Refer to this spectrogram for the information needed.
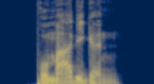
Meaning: inflection of pomadig: 1. strong genitive masculine/neuter singular 2. weak/mixed genitive/dative all-gender singular 3. strong/weak/mixed accusative masculine singular 4. strong dative plural
- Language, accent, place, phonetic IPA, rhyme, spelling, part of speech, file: German, Germany, Berlin, [poˈmaːdɪɡn̩], -aːdɪɡn̩, pomadigen, adjective, De-pomadigen.ogg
